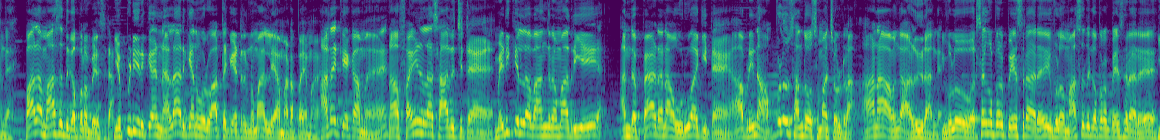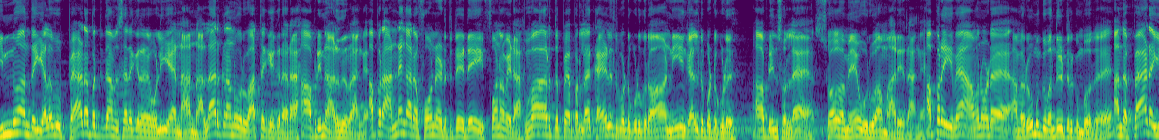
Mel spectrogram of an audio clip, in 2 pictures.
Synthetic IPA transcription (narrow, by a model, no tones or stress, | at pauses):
ŋɡɐ̰pɐlɐmaːs̬ɐt̪ːɯkːɐpːɯɾɔ̃peːsɯʈã̰ɛpːɐɽiɪɾɯkːɐ̃nɐlːaːɪɾɯkːaːnɐɔɾɯʋaːɾt̪ɐk̬eːʈːɪɾɯkːɐɳɯmaːɪlːɐjaːmɐɽɐpːɐjɐmɐ̰ɐðɛ̃ːkeːʈːaːmɐ̰nãːfɐɪnɐlaːsaːðɪt͡ʃːɯʈːẽːmɛɽɪkːɐllɐʋaːŋɡɪɾɐmaːðɪɾɪjeː | ɐnd̪ɐpeːɽɐnãːʊɾʊʋaːk̬ːɪʈːẽːɐpːɐɽɪnːɯɐʋːɐɭɐʋɯsɐnd̪oːʂɐmaːsɔlːɾã̰ːaːnaːɐʋɐŋɡɐɐɻɯðɯɾa̰ːŋɡɐɪʋːɐɭoːʋɐɾʂɐ̃ŋɡɐɭɐp̬ːɯɾɐ̃peːsɯɾaːɾɯɪʋːɐɭoːmaːsɐt̪ːɯkːɐpːɯɾɔ̃peːs̬ɯɾaːɾɯɪnːũɐnd̪ɐɪɭɐʋɯpeːɽɐp̬ːɐt̪ːit̪ãːʋɪsaːɾɪk̬ːɪɾaɾɐɔɭɪjenãːnɐlːaːɪɾɯkɐɾaːnɯ̃ɔɾɯʋaːɾt̪ːɐk̬eːʈkːɪɾaːɾaːɐpːɐɽɪnːɯɐɻɯðɯɾa̰ːŋɡɐɐpːɯɾɔ̃ɐnːɛŋɡaːɾɐ̃foːnɛɽɯt̪ːɯʈːɯɖefoːnɐʋɐɪɽa̰ːʋɪʋaːɣaːɾɐt̪̬ːɯpeːpɐɾlɐkɐjɐɭɐt̪̬ːɯpːɔʈːɯkɔɽɯkːɯɾõːniːjʊ̃kɐjɐɭɪt̪ːɯpːɐʈːɯkːʊɽɯ | ɐpːɐɽɪnːɯsɔlːɐsoːɣɐmeːʊɾʊʋaːma̰ːɾɪɾa̰ːŋɡɐ̰ɐpːɯɾɔ̃ɪʋɐ̃ɐʋɐnoːɽɐɐnɐɾuːmɯkːɯʋɐnd̪ɯɣɪʈːɪɾɯkːɯmpoːðɯɐnd̪ɐpeːɽɐ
